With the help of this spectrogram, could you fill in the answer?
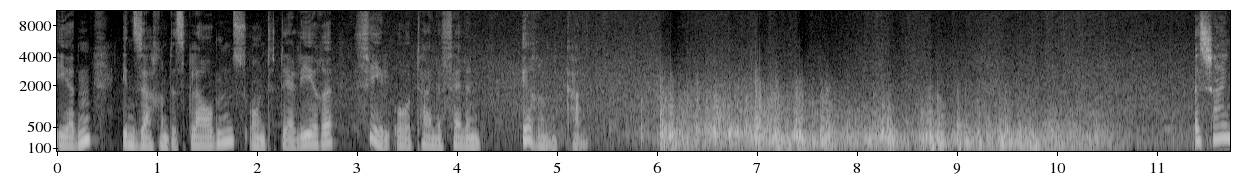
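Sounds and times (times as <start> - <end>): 
speech: 0.0 - 5.4, 11.4 - 11.7
steady rain-like hiss: 0.0 - 11.7
heavy thunder rumbling during a heavy thunderstorm: 5.6 - 11.4.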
